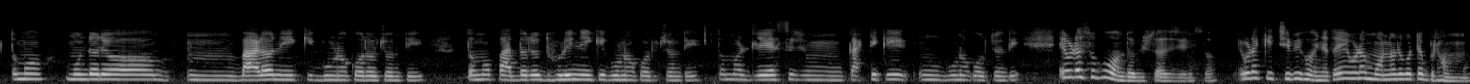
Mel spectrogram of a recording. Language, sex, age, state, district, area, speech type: Odia, female, 18-30, Odisha, Balasore, rural, spontaneous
